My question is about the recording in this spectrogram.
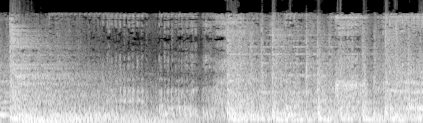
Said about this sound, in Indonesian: ambek ka kuring duaan sorate ngomongnya bari dituntungan ku ngegerem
